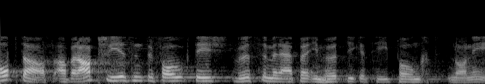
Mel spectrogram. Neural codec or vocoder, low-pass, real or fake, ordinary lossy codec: none; 3.6 kHz; real; Opus, 64 kbps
